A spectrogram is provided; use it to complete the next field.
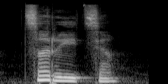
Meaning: tsarina, tsaritsa (empress of several Eastern European countries, especially Russia, or the wife of a tsar)
- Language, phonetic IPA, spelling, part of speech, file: Ukrainian, [t͡sɐˈrɪt͡sʲɐ], цариця, noun, Uk-цариця.ogg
